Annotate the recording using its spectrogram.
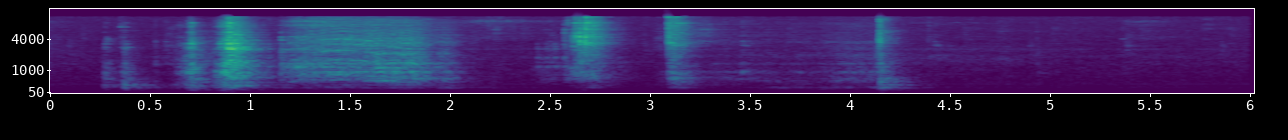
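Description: Sliding fence extension of a Bosch GCM 12SD miter saw being unlocked and slid off its rail: a click, then about a second of metal scraping as it slides, then three short knocks as it comes free and is handled.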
